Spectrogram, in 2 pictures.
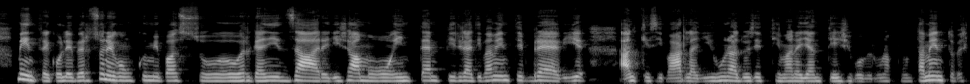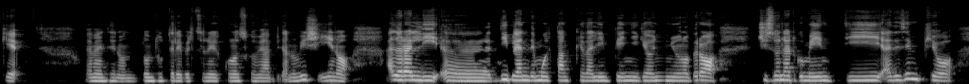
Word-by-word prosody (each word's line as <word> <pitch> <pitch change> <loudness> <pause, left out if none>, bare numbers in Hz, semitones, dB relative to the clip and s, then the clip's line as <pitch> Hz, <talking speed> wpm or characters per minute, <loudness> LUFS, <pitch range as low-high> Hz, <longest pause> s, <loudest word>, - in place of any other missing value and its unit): mentre 200 -10 +3
con 165 +1 -3
le 165 0 +2
persone 180 +6 +2
con 175 -1 -2
cui 190 +3 -6
mi 180 -2 -2
posso 175 0 -2
o 160 0 -1
organizzare 170 -1 +3
diciamo 160 0 +1
in 165 0 -1
tempi 180 0 -3
relativamente 175 +3 -1
brevi, 170 -1 +1 0.3
anche 170 -2 +3
si 155 -2 -8
parla 150 +1 +1
di 150 +3 -7
1-2 165 -1 -1
settimane 155 -1 -3
di 150 - +1
anticipo 155 0 -4
per 140 0 -15
un 155 - -12
appuntamento, 165 +5 -1
perché 160 0 -3 0.5
ovviamente 160 0 -2
non 145 -1 -7
non 165 -1 -1
tutte 165 +1 -6
le 155 - -1
persone 155 +1 -6
che 155 - -4
conosco 160 0 -4
mi 155 - -4
abitano 150 +1 -6
vicino, 185 -3 +1 0.4
allora 205 -1 +6
lì, 190 -2 +5
ehm, 160 -3 +1
dipende 195 -2 +4
molto 185 0 0
anche 180 0 -4
dagli 170 0 0
impegni 175 +1 -1
che 175 - -3
ha - - 0
ognuno, 175 -1 -1
però 185 0 +4 0.4
ci 205 - -1
sono 200 +2 +2
argomenti 185 0 +1
ad 185 - 0
esempio 205 -5 -1
170 Hz, 170 wpm, -23 LUFS, 160-180 Hz, 0.5 s, allora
